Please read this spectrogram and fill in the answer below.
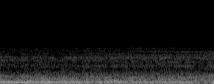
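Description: Motorcycle riding along at steady speed: a low engine hum under the rush of wind and road noise on the microphone.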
